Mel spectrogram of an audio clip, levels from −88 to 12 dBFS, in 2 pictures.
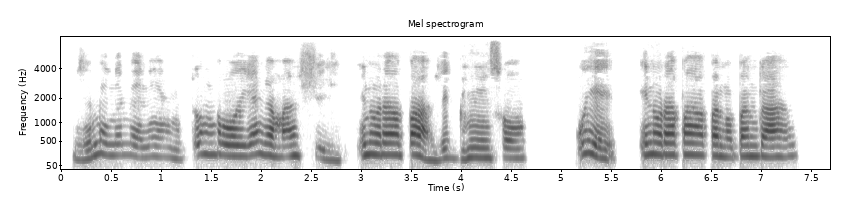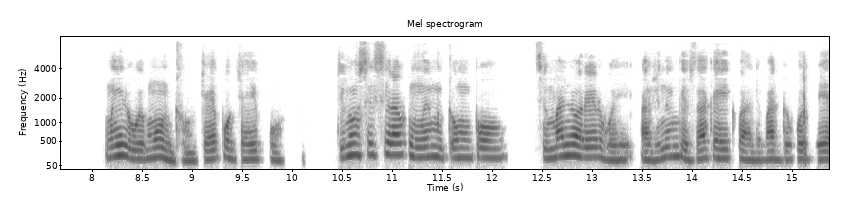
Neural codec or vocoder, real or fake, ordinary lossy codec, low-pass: codec, 16 kHz, 8 kbps, FunCodec, trained on Chinese and English, 25 frames a second; fake; MP3, 48 kbps; 7.2 kHz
